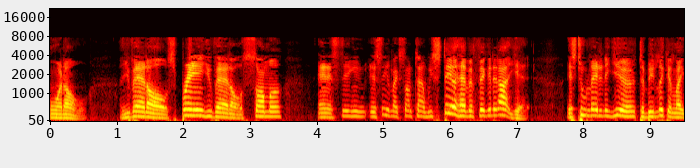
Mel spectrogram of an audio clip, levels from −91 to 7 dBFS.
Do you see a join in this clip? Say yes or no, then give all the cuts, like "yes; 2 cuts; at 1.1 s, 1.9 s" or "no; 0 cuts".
no; 0 cuts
